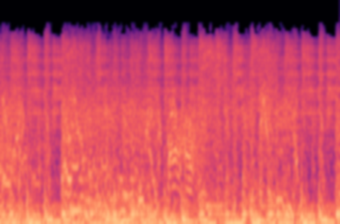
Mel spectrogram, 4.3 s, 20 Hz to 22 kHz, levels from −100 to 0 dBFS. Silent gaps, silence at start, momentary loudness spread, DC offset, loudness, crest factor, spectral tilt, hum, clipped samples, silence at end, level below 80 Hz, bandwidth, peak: none; 0 s; 2 LU; under 0.1%; -13 LUFS; 12 dB; -4.5 dB/octave; none; under 0.1%; 0 s; -18 dBFS; 13.5 kHz; -2 dBFS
